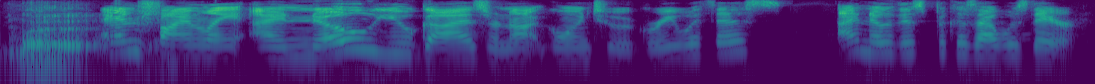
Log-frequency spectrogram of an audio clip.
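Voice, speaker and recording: A woman's voice: medium pitch, moderate pace, dull audio, a crowd in the background. A woman co-hosting a live horror podcast, chatting bluntly with a cackling laugh. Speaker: podcast co-host. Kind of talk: casual chat.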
